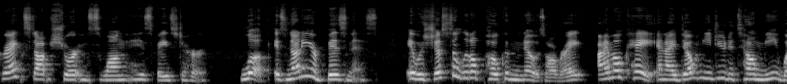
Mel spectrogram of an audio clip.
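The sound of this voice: With a quiet background, the unforced reading voice shows ordinary pitch variation.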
